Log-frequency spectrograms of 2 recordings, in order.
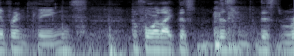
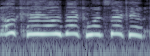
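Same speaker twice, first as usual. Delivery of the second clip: very high sing-song clerk voice; chirpy teller; 3 dB louder than usual. Retold or imitated. Teller lady excusing herself, very high and chirpy. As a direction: squeak a cheerful brb. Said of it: "the girl's like".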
